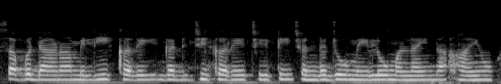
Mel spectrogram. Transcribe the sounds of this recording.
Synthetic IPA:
sɐbʱɗaːɽ̃amɪlikɐɾeɡɐɗɪd͡ʑikɐɾet͡ɕeːʈit͡ɕʰɐ̃ɳɖ̆d͡ʑoːmeːlomɐn̤aːĩːnd̪aʔaːɦijũː

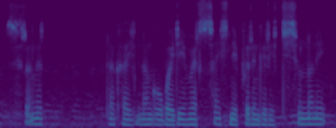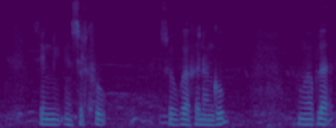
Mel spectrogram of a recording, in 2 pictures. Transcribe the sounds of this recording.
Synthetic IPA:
sɾa̰ŋnet̚ | ɾakʰajnaŋɡɔwbajdimetsajnsnipʰɯɾeŋɡeɾitʰi̥sɔnːani | zeŋniʔinselkʰɯw | zowɡahʰɯnaŋɡɯ | nuŋapla

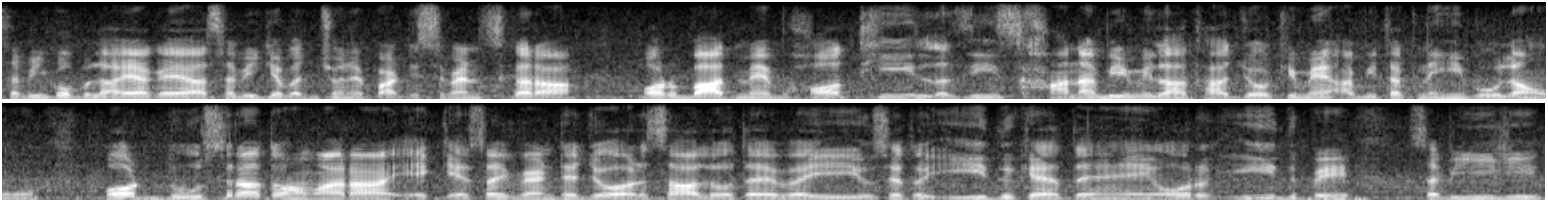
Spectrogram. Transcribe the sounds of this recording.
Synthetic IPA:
sɐbʱikobʊlaːjaɡɐjasɐbʱikebɐtːʃõnepaːɾʈɪsɪpɛ̃ɳʈskɐɾa | ɔːɾbaːd̪mẽbɔɦɔːt̪ɦilɐziːzkʰaːnabʱimɪlat̪ʰad͡ʒoːkimɛ̃ʔɐ̰bʱit̪ɐknɐɦĩbʱuːlaɦũ | ɔːɾd̪uːsɾat̪oɦɐmaːɾaḛːkɛːsaɪʋɛ̃ɳʈɦɛd͡ʒoːɦɐɾsaːlɦoːt̪aɦɛbʱɐiʊset̪o̰ʔiːd̪kɛɦt̪eɦɛ̃ɔːɾiːd̪pe | sɐbʱii

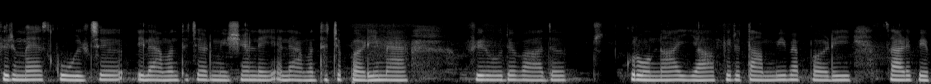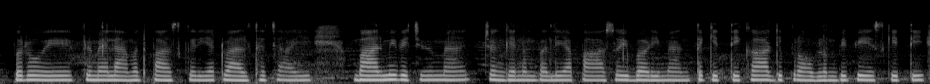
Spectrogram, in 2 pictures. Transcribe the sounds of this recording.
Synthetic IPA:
pʰɪɾmɛ̃ːskuːlt͡ʃɪlɛːʋənt̪ʰt͡ʃəɖmɪʃənləiːʔə̰lɛːʋənt̪ʰt͡ʃpəɽiːmɛ̃ː | pʰɪɾoːd̪eːbaːd̪ | kɾoːnaːijaːpʰɪɾt̪ãːmʋiːmɛ̃ːpəɽiːsaːɽeːpeːpəɾɦoːeːpʰɪɾmɛ̃ːəlɛːmət̪ʰpaːskəɾiːaːʈʋɛːlt̪ʰt͡ʃaːiːbaːɾmĩːʋɪt͡ʃʋiːmɛ̃ːt͡ʃəŋɡeːnəmbəɾlːaːpaːsɦoːiːbəɽiːmɛːnət̪ːkiːt̪iːkaːɾd̪iːpɾɔːbləmbiːpʰeːskiːt̪iː

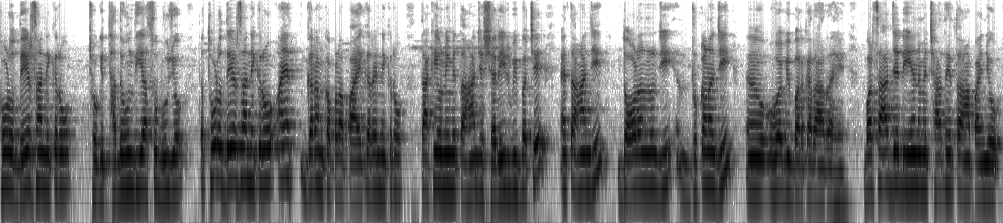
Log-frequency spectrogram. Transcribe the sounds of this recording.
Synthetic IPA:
t̪ʰoːɽod̪eːɾsãnɪkɪɾot͡ɕʰoːkit̪ʰɐd̪ʱɦũːn̆d̪iaːɦsʊbʱʊd͡ʑoːt̪ɐt̪ʰoːɽod̪eːɾsãnɪkɪɾoʔɛ̃ːɡɐɾəmkɐpɽapaːekɐɾenɪkɪɾo | t̪aːkiʊn̤ə̆mẽt̪ɐʋ̤ãd͡ʑoʃɐɾiːɾbʱɪbɐt͡ɕeɛ̃ːt̪ɐʋ̤ãːd͡ʑiːd̪ɔːlənd͡ʑiːɖʊkəɽ̃ə̆d͡ʑiːɦʊəbɪbɐɾkəɾaːɾːɐɦeː | bɐɾsaːʄɗĩːɦəɽ̃mẽt͡ɕʰaːt̪ʰijot̪ɐɦãpɐ̃ɦɪ̃ɲd͡ʑo

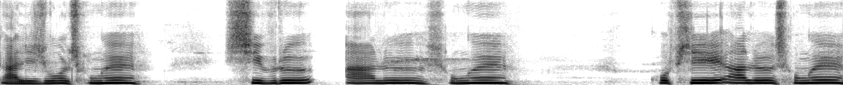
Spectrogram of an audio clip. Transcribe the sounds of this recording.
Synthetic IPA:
d̥alizɔlsɔŋɯ | sibɾɯ | alɯsɔŋɯ | kɔpʰsialɯsɔŋɯ

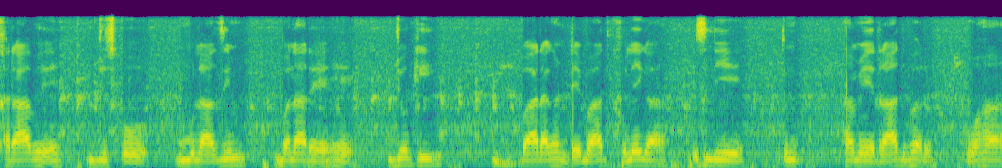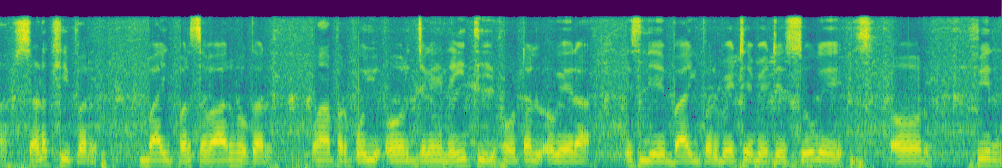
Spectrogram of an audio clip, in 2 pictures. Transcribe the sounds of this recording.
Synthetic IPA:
xɐɾaːbɦɛd͡ʒɪsko | mʊlaːzɪmbɐnaɾɐɦeɦɛ̃ː | d͡ʒoːki | baːɾaɡʱɐ̃ɳʈebaːd̪kʰʊleːɡa̰ːɪs̬lie | t̪ʊm | hɐmẽɾaːt̪bʱəɾ | ʋɐɦãsɐɽkɦipɐɾ | baːɪk̚pəɾsɐʋaːɾɦoːkəɾʋɐ̰ɦãpɐɾkoːiʔɔːɾd͡ʒɐɡɦenɐɦĩt̪ʰiɦoːʈəlɐ̰ɣɛːɾa̰ | ɪsliebaːɪk̚pɐɾbɛːʈʰebɛːʈʰesoɡɐe | ɔːɾ | pʰɪɾ

